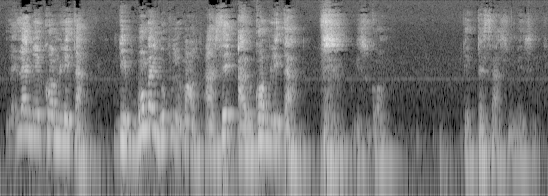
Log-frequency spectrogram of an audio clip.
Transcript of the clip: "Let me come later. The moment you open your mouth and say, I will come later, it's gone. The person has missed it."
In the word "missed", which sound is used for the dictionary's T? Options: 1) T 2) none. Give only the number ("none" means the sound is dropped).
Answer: 2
